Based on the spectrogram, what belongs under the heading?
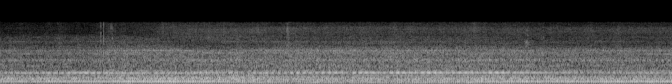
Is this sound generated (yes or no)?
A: no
